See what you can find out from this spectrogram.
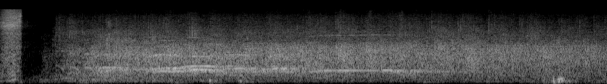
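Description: An audience breaks into sustained applause welcoming a show's first guest, a dense, steady wash of clapping that swells after a brief pause and holds at a fairly loud level, with a few cheers and whoops mixed in.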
